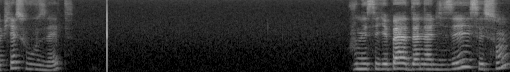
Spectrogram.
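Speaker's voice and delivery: soft, unhurried meditation voice with long pauses; calm yoga nidra guidance, leaving long silences; guided meditation. Acted. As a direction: guide them gently towards sleep, phrase by phrase.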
